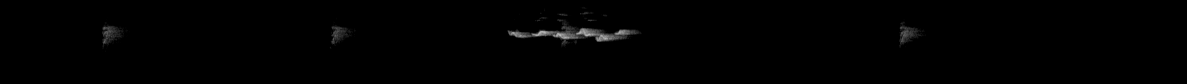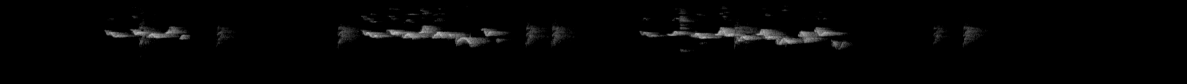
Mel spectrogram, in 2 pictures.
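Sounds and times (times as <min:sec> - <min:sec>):
bird twittering song: 0:01.0 - 0:01.4, 0:03.3 - 0:03.7, 0:05.1 - 0:06.5, 0:09.0 - 0:09.4, 0:12.9 - 0:14.4, 0:15.2 - 0:20.5, 0:21.2 - 0:21.9
speech: 0:05.4 - 0:06.2.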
